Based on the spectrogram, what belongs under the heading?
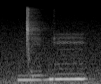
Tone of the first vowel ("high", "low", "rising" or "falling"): high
